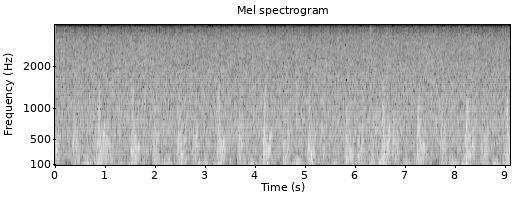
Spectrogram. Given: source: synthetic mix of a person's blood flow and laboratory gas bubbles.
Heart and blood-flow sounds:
Doppler ultrasound of blood flow; precordium
6.20-6.56 s: bubbles
6.61-6.65 s: bubbles
From the record:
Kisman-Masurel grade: 211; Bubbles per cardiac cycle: several, 3 to 8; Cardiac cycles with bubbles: 1 to 10%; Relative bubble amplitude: barely perceptible (0.100 to 0.250); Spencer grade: 1 (occasional bubble signal discernible with the cardiac motion signal, with majority of cardiac periods free of bubbles); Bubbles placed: only in the low amplitude regions of the cardiac cycle

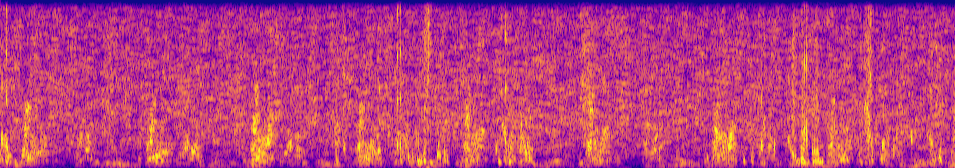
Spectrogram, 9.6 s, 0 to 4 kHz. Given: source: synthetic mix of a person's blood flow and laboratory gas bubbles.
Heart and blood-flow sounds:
Doppler ultrasound of blood flow; precordium
0.00-0.15 s: bubbles
3.33-3.49 s: bubbles
3.72-3.85 s: bubbles
3.92-4.52 s: bubbles
4.93-5.36 s: bubbles
7.40-7.78 s: bubbles
7.85-8.26 s: bubbles
8.57-8.90 s: bubbles
8.96-9.00 s: bubbles
9.08-9.16 s: bubbles
9.19-9.48 s: bubbles
From the record:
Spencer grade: 3 (all of the cardiac periods contain showers or single bubble signals, but not dominating or overriding the cardiac motion signals); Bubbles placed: only in the low amplitude regions of the cardiac cycle

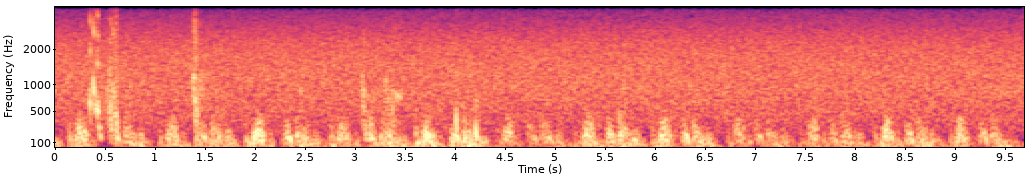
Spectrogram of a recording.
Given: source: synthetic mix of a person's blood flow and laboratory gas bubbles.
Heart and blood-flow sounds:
Doppler ultrasound of blood flow; precordium
0.31-0.66 s: bubbles
1.36-1.49 s: bubbles
3.04-3.21 s: bubbles
3.28-3.48 s: bubbles
3.99-4.07 s: bubbles
4.18-4.28 s: bubbles
From the record:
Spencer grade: 2 (many but less than half of the cardiac periods contain bubble signals, singularly or in groups); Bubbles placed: anywhere in the cardiac cycle

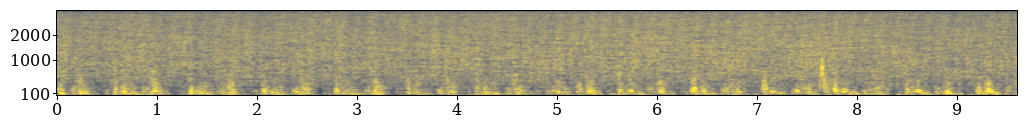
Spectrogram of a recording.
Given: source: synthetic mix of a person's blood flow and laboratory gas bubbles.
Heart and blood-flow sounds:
Doppler ultrasound of blood flow; precordium
0.00-0.02 s: bubbles
7.35-7.45 s: bubbles
7.60-7.75 s: bubbles
From the record:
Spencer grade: 2 (many but less than half of the cardiac periods contain bubble signals, singularly or in groups); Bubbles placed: anywhere in the cardiac cycle

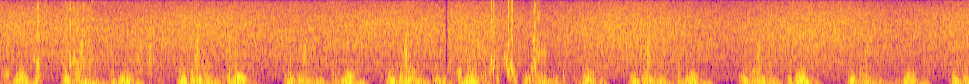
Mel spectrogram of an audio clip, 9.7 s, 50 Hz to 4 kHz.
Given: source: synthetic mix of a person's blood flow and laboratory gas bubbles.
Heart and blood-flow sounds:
Doppler ultrasound of blood flow; precordium
0.01-0.13 s: bubbles
0.30-0.44 s: bubbles
0.59-0.95 s: bubbles
2.25-2.48 s: bubbles
2.87-2.95 s: bubbles
4.01-4.19 s: bubbles
4.57-5.21 s: bubbles
5.30-5.41 s: bubbles
5.62-5.67 s: bubbles
From the record:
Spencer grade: 2 (many but less than half of the cardiac periods contain bubble signals, singularly or in groups); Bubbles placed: anywhere in the cardiac cycle

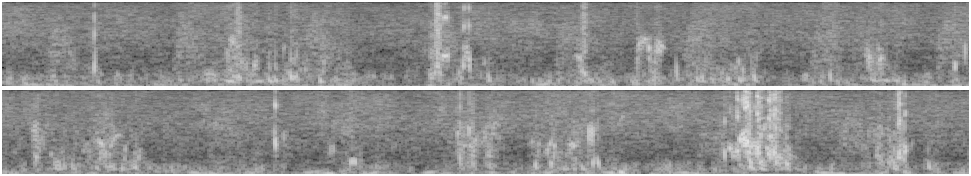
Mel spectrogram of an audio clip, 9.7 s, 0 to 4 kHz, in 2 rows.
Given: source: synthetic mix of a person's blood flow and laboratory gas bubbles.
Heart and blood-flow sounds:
Doppler ultrasound of blood flow; subclavian vein
0.43-0.49 s: bubbles
0.92-1.75 s: bubbles
2.11-2.50 s: bubbles
2.85-2.99 s: bubbles
3.17-3.41 s: bubbles
3.44-3.80 s: bubbles
3.98-4.05 s: bubbles
4.10-4.18 s: bubbles
4.30-4.51 s: bubbles
4.73-4.85 s: bubbles
4.97-5.56 s: bubbles
6.18-6.29 s: bubbles
6.46-6.64 s: bubbles
7.08-7.37 s: bubbles
7.45-7.86 s: bubbles
8.41-8.85 s: bubbles
9.14-9.39 s: bubbles
9.43-9.52 s: bubbles
9.64-9.68 s: bubbles
From the record:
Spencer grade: 3 (all of the cardiac periods contain showers or single bubble signals, but not dominating or overriding the cardiac motion signals); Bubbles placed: anywhere in the cardiac cycle

